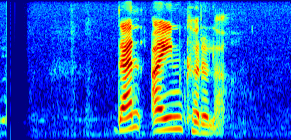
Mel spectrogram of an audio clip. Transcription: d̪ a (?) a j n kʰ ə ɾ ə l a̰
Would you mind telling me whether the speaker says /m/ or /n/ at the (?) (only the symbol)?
n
